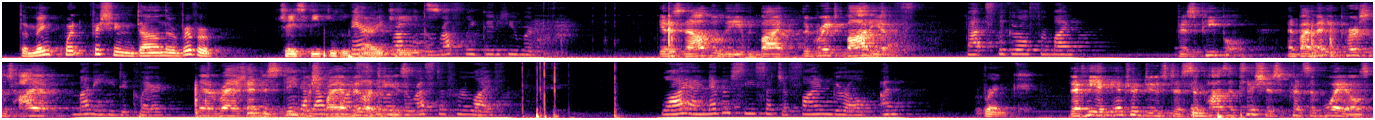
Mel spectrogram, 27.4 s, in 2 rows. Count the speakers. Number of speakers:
four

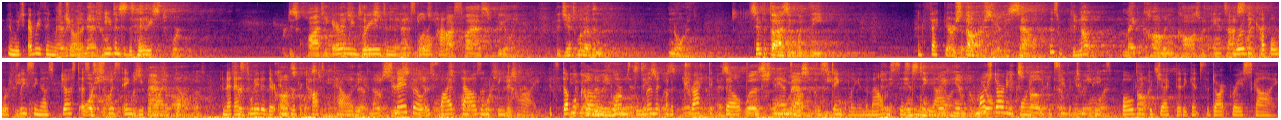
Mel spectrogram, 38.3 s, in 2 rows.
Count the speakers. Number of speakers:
two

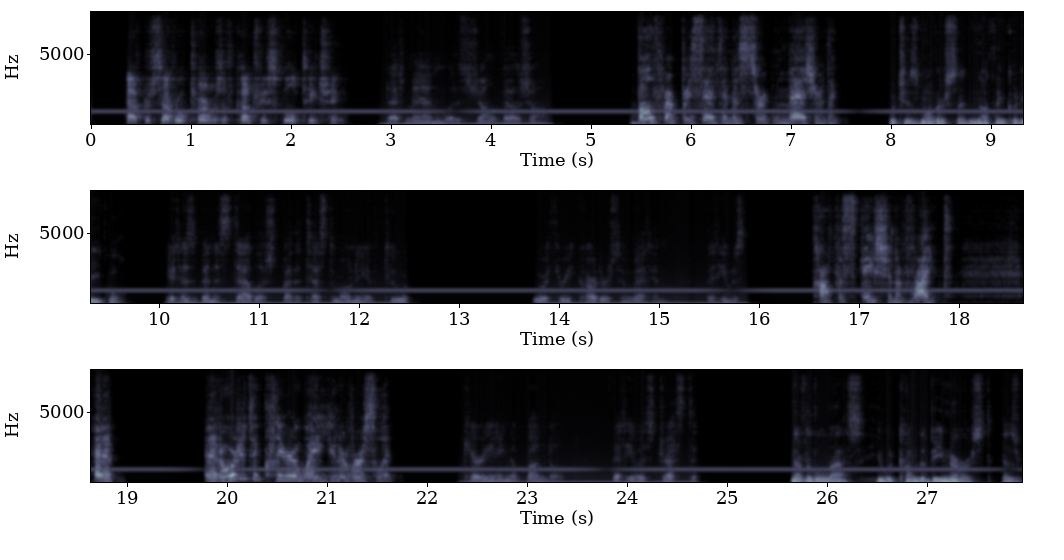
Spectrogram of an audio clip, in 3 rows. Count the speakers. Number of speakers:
four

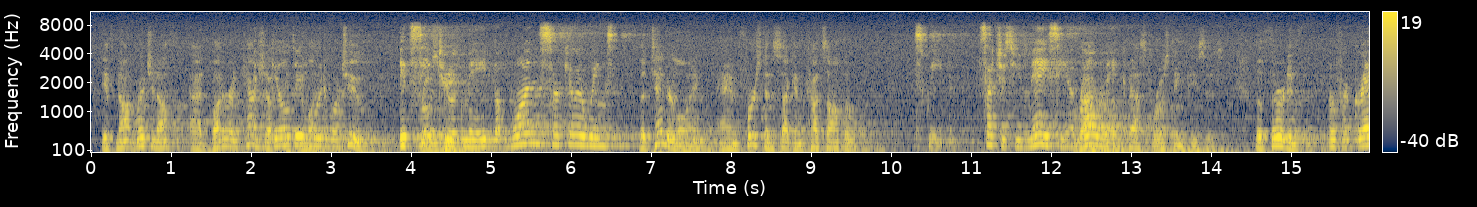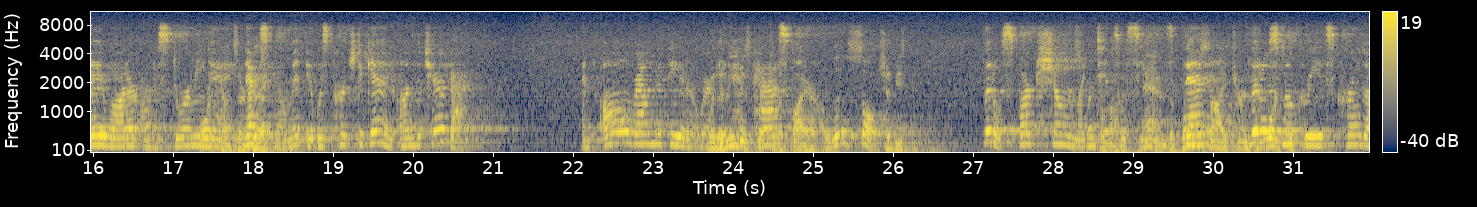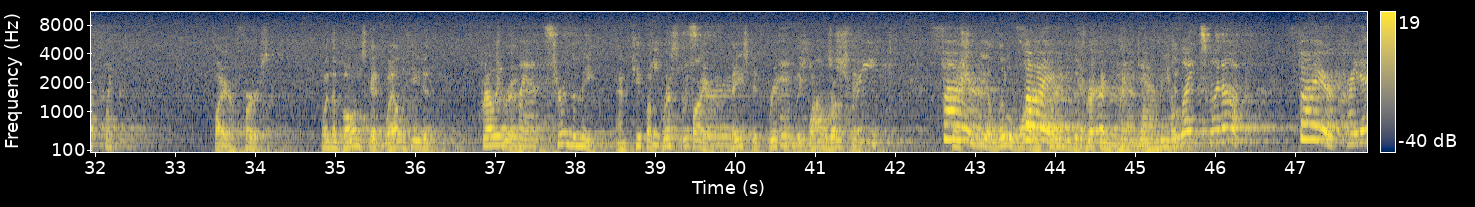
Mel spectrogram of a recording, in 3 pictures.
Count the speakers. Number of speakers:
two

